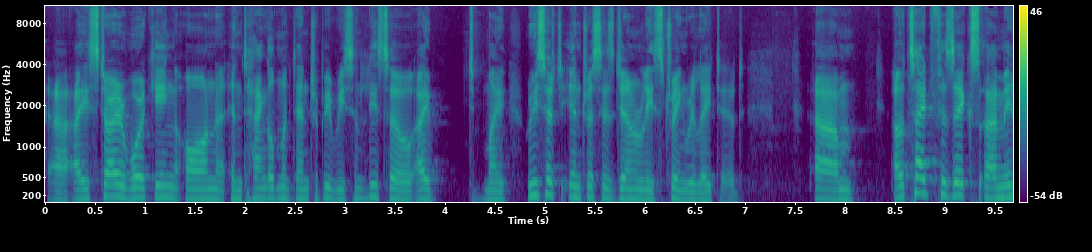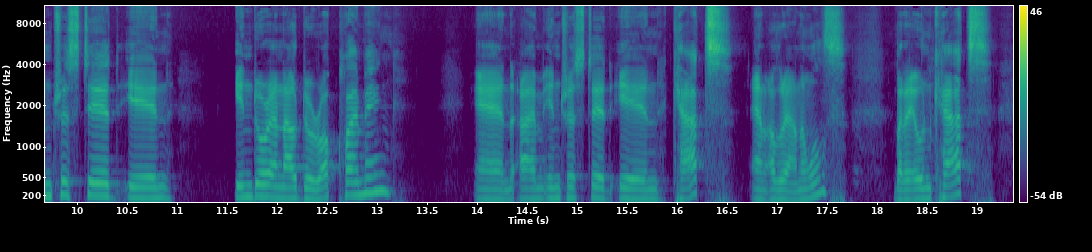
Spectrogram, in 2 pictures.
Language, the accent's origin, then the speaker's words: English; Bangladesh; So I'm originally from Bangladesh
